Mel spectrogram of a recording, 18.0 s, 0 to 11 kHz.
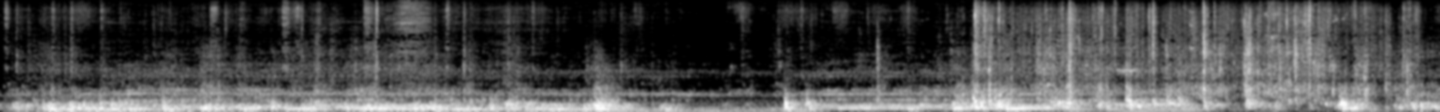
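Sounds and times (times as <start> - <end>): vehicle engine running: 0.0 - 18.0
vehicle knocking and rattling: 0.0 - 18.0.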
